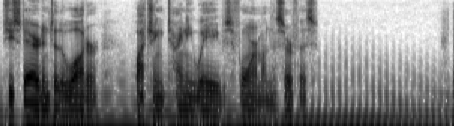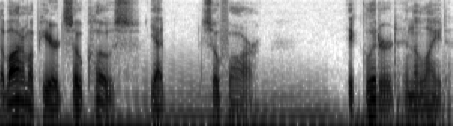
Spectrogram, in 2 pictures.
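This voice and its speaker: A male narrator with an extremely deep, low voice reads a scripted horror tale. Music plays behind him. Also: takes it slowly, pauses often.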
